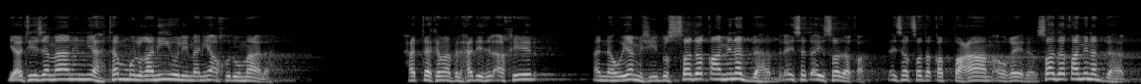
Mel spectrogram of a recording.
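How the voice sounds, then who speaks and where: A man with a high voice delivers a religious lesson, unhurried and explanatory. He sometimes acts out the people in the texts he quotes. His voice carries a long reverb, as if he were recorded in a big hall. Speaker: teacher explaining hadith.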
